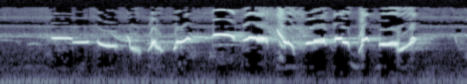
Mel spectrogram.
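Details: Decoy hen oriental magpie-robin in 'tìu tíu tiu' song, used to make other magpie-robins sing: roughly a dozen loud, clipped whistled notes in quick succession, each slurring up or down, over about four seconds.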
